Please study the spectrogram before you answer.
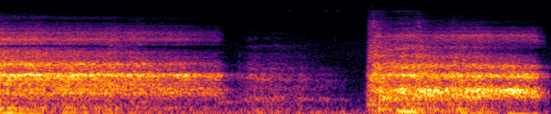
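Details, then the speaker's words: Imitated wheeze: two whistly, noisy breaths with a faint high musical tone, separated by a short pause; wheeze comes from the chest and is musical with multiple small notes. "So I'm trying to do a wheeze, actually. So where's wheeze coming from? The chest."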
